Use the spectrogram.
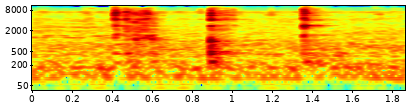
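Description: Cashews, raisins and cardamom are stirred in a pan while lightly frying, with three quick scraping strokes of a spoon over a soft, steady sizzle.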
